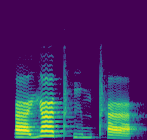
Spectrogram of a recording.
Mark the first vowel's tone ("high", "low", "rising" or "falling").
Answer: low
